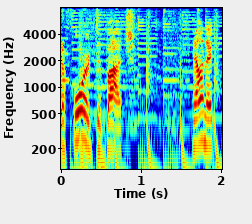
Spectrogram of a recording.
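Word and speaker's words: Dončić: not afford to botch donek pronounced Don Church is the reigning MVP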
